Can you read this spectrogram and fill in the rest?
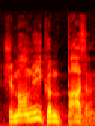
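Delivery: loud, high complaint; high-pitched boyish outcry; bored boy exclaiming. A narrator's reading. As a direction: call out in bored impatience. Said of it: "s'écria le garçon qui s'ennuyait".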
